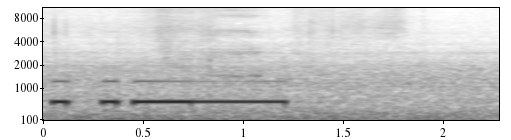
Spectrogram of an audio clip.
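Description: Vehicle parking sensor beeping while parking: a couple of short beeps, then a continuous tone for about three-quarters of a second, the sign of an obstacle very close.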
